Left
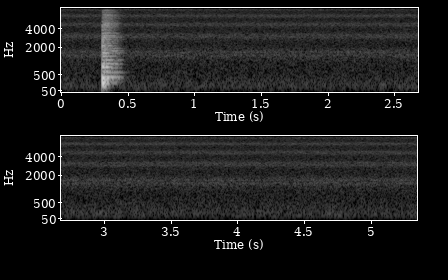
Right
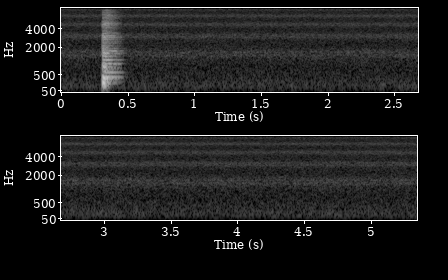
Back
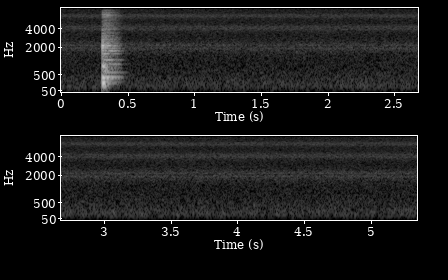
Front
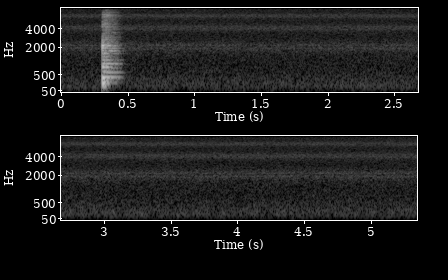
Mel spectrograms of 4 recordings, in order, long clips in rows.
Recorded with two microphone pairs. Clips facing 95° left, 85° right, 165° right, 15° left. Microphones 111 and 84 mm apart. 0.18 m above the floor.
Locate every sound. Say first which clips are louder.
0.3 s a snare drum: left 3 dB, even; 100° left, 1.0 m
